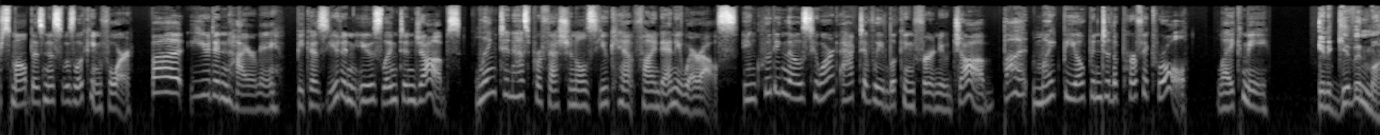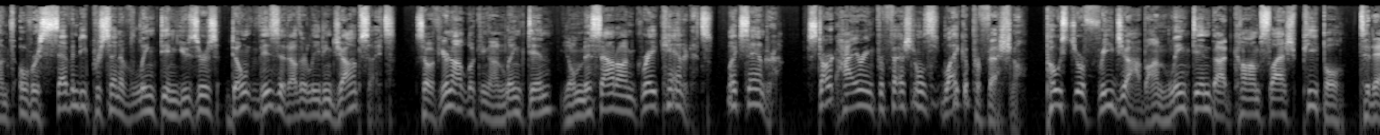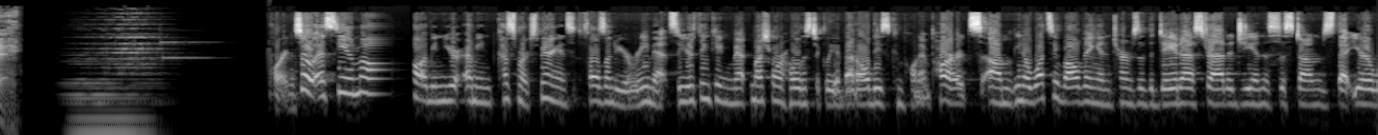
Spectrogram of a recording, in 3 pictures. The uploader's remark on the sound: special episode of Marketing Vanguard live from Commerceweek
